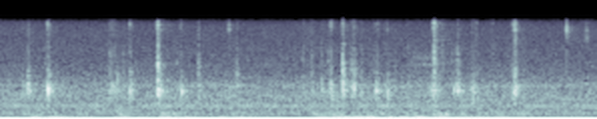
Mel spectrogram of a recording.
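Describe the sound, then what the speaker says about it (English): Rapid typing on a computer keyboard, a close, steady patter of crisp key clicks over a low background hum, with no voices. "I'm going to go ahead and type in the word"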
